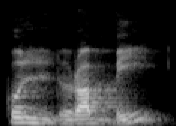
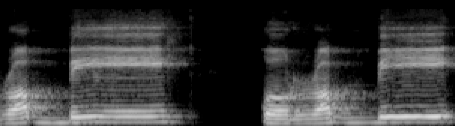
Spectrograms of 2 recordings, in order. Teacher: এইটাকে একসাথে যখন পড়াই তখন অ্যাকচুয়ালি লামটা মার্জ হয়ে যায় র এর সাথে। সিমিলার রিজন যে এদের মাখরাজ দুইটা সেম। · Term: ইদগাম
